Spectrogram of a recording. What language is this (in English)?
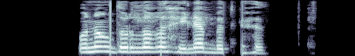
Bashkir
